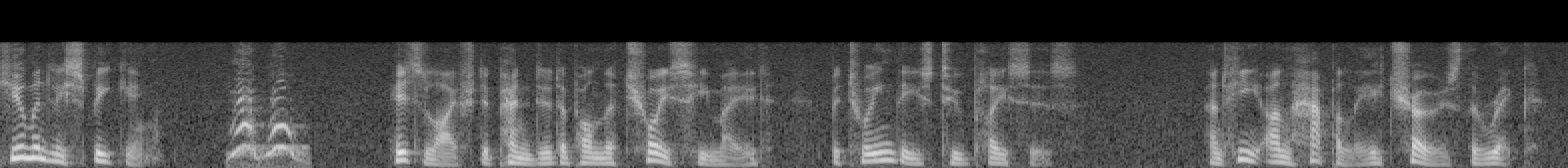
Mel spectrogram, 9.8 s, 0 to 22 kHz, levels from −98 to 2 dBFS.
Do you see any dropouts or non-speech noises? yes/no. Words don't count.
yes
